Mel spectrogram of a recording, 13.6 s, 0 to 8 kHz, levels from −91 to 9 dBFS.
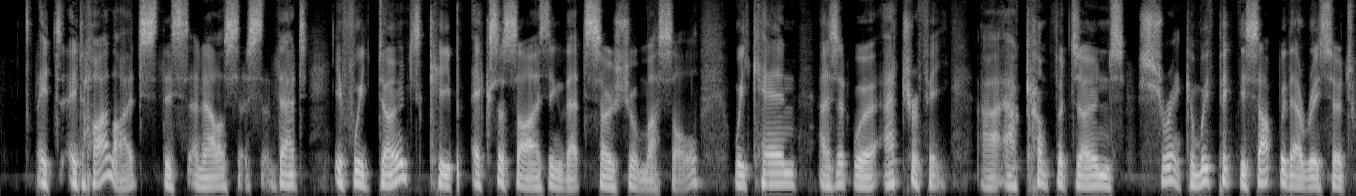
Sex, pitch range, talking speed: male, 95-120 Hz, 145 wpm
